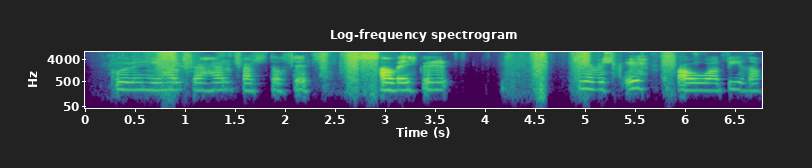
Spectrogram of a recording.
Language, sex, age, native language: Icelandic, female, 11, Icelandic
